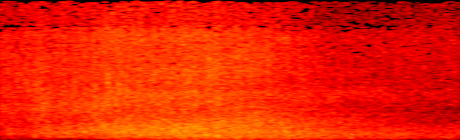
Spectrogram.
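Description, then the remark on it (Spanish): Small, gentle waves wash in a soft, steady hush that swells slightly and eases back, with no voices over the water. “Sientes las pequeñas olas bañando tu cuerpo, tu abdomen, tu pecho, el cuello”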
